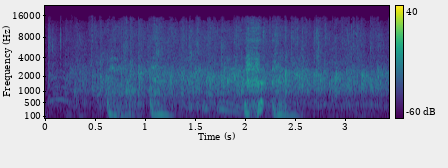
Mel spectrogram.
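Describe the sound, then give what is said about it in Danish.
Audience applause welcoming a guest at Aalborg Citykirke church, steady clapping that holds throughout while a voice speaks over it. “Vi har et par stole her, vi kan sidde på. Giv lige Julie en hånd.”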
